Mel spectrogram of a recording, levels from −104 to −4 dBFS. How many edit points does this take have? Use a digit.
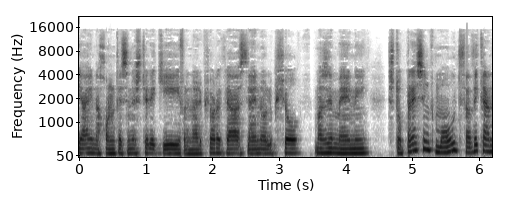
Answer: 4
